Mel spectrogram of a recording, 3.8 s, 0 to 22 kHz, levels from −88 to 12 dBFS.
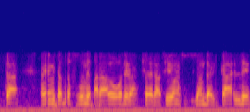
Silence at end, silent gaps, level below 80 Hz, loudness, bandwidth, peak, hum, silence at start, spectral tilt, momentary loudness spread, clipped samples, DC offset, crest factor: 0 s; none; -38 dBFS; -21 LUFS; 3.8 kHz; -4 dBFS; none; 0 s; -10 dB/octave; 7 LU; under 0.1%; under 0.1%; 16 dB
